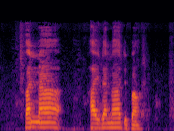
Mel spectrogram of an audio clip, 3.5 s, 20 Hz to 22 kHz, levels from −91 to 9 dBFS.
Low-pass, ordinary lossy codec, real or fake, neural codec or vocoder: 10.8 kHz; Opus, 24 kbps; real; none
